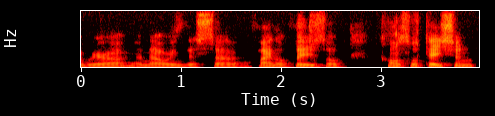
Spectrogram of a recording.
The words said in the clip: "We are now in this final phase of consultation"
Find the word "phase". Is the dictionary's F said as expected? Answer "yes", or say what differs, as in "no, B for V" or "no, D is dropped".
yes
